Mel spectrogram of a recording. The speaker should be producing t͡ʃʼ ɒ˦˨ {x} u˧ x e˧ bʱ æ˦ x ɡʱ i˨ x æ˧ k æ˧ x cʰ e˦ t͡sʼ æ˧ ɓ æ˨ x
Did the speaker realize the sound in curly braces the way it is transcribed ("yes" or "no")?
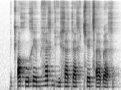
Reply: yes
